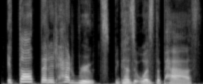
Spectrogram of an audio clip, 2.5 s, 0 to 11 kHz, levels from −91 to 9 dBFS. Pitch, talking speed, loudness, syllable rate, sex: 225 Hz, 260 wpm, -18 LUFS, 5.9 syllables/s, female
